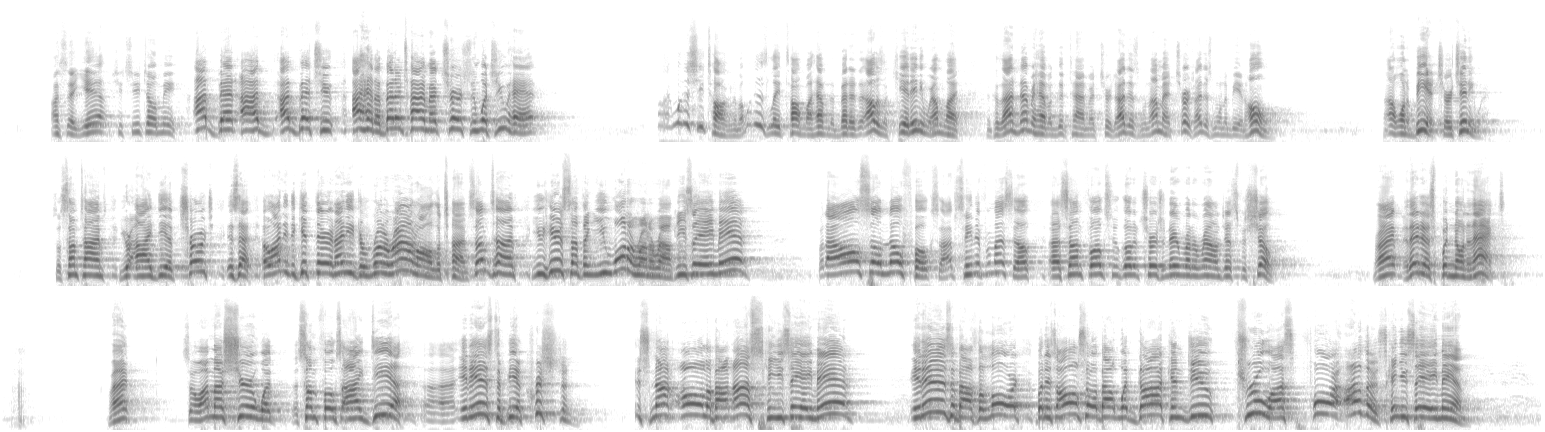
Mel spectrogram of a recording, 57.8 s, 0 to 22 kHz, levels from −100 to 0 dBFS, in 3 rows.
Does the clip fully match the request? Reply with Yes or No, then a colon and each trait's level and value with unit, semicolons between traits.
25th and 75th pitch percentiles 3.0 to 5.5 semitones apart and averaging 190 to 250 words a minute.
Yes: average, 5.0 semitones; average, 200 wpm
